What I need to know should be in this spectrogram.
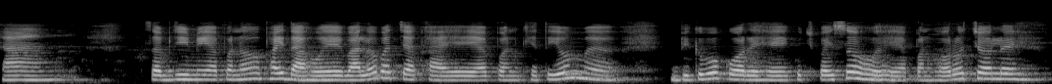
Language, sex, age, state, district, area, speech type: Maithili, female, 30-45, Bihar, Samastipur, urban, spontaneous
